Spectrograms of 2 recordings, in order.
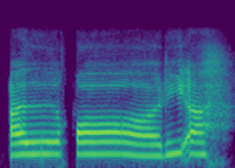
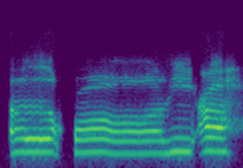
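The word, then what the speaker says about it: القارعة: the end over here, we're making a h sound. Okay, so like a ha sakin. So we're just saying at the end, we're saying ah. Yeah. Al-Qari'ah. Al-Qari'ah.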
